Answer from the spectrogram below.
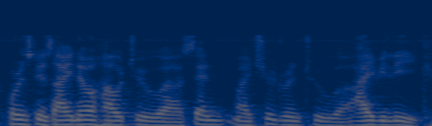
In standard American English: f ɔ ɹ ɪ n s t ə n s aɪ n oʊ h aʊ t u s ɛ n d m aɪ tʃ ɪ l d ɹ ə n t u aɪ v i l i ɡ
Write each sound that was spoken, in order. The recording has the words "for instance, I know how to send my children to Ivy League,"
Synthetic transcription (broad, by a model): f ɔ ɹ ɪ n s t ə n s aɪ n oʊ h aʊ t u s ɛ n d m aɪ tʃ ɪ l d ɹ ə n t u aɪ v i l i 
